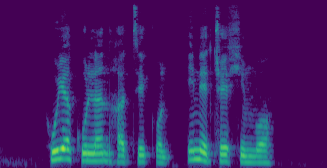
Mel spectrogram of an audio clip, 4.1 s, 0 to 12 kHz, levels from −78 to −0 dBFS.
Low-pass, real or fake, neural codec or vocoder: 10.8 kHz; fake; codec, 24 kHz, 0.9 kbps, WavTokenizer, medium speech release version 2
